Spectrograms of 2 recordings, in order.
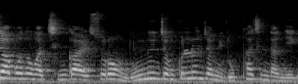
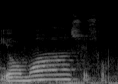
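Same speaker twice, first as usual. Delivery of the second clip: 염화 수소 slow and softer, 화 drawn out; reading demonstration; 5 dB quieter, slower than usual. Shown as a demonstration. Teacher answering how it is read, slow demonstration. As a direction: read 염화 수소 slowly and softly for learners. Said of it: "이렇게".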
